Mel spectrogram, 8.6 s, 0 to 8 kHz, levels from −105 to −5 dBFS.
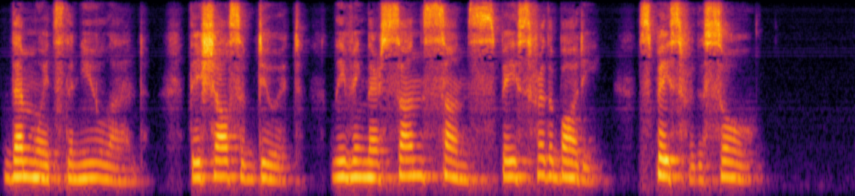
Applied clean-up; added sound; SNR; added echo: none; none; none; none.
